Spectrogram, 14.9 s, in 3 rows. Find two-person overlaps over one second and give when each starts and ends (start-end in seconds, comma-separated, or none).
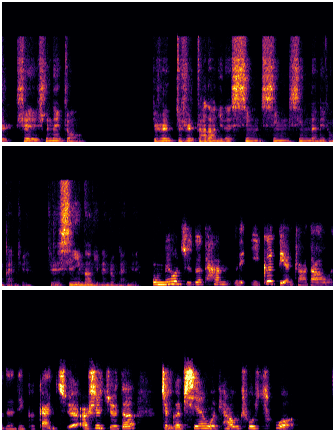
none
